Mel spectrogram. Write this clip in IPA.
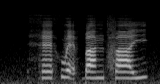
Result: hɛ˨˦hwɛ̰˧˨ɓa˧ŋ fa˨˦j

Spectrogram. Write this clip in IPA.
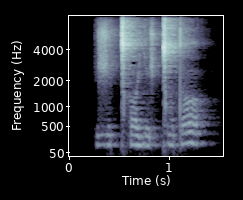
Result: ʒe˨˩ǀʰɔ˨˩ je˨˩ʃ ɡ͡ǀɔ˥˨ tɔ˧˥˧

